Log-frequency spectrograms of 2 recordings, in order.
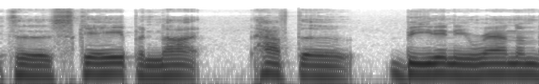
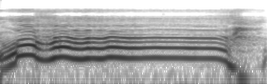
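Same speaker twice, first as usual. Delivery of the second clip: high cackling mock laugh; mock villain laugh; much slower than usual. Streamer imitating the game's strange laughing sound, high cackle. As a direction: cackle like a cartoon baddie. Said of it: "It's like".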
